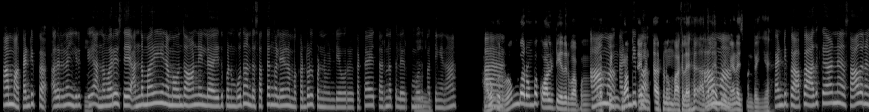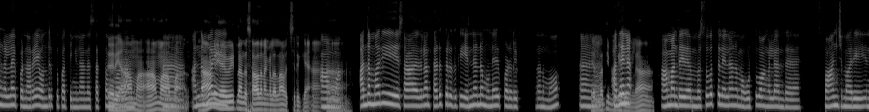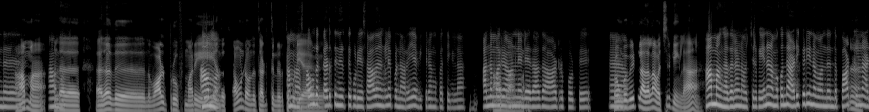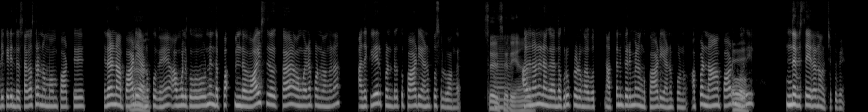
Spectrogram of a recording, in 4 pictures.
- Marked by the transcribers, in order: in English: "குவாலிட்டி"; in English: "பின் டிராப் சைலன்ட்டா"; other noise; in English: "வால் ப்ரூஃப்"
- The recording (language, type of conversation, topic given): Tamil, podcast, வெளியிலிருந்து வரும் சத்தங்கள் அல்லது ஒலி தொந்தரவு ஏற்பட்டால் நீங்கள் என்ன செய்வீர்கள்?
